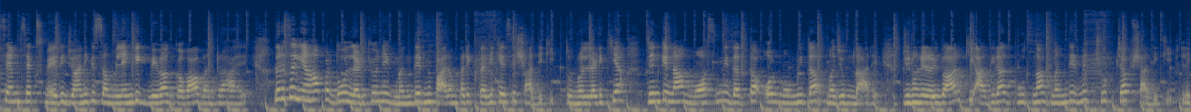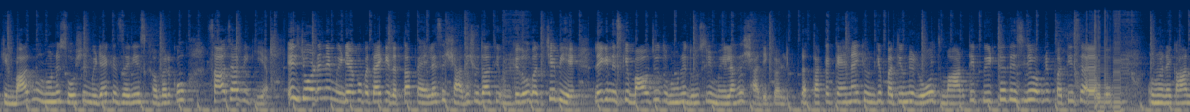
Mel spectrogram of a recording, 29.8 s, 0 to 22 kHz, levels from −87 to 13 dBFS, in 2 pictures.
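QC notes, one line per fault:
28.46–28.89 s robotic sound from repeated short buffers: rigid metallic 133 Hz buzz, likely a roughly 7.5 ms segment replayed over most of the span.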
